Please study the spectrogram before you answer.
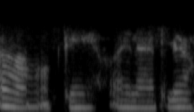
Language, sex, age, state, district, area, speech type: Malayalam, female, 45-60, Kerala, Kozhikode, urban, conversation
